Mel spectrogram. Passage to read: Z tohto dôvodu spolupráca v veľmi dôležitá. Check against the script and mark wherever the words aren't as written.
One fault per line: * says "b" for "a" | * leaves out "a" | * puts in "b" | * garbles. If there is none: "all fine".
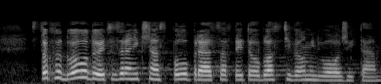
* puts in "je cezhraničná"
* puts in "tejto oblasti"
